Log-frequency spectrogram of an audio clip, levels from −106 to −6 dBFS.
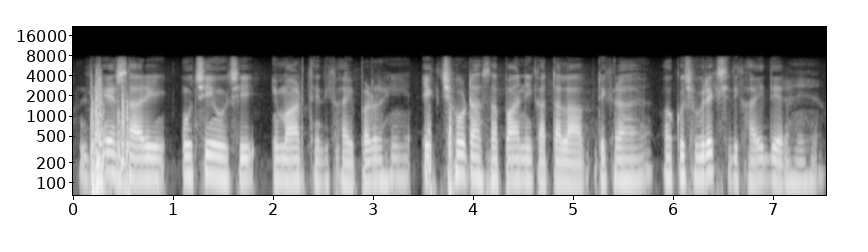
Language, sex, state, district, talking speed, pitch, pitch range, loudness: Hindi, male, Uttar Pradesh, Varanasi, 200 wpm, 115 Hz, 110-125 Hz, -20 LUFS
